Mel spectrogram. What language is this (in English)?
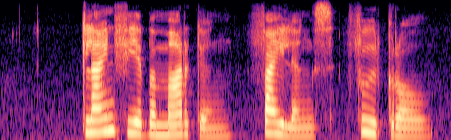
Afrikaans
